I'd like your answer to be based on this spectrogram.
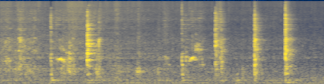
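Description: Tomatoes are sautéed in oil in a pan for a mushroom masala base. A low sizzle sits beneath a handful of sharp, irregular spatula clacks and scrapes, with no voices.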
